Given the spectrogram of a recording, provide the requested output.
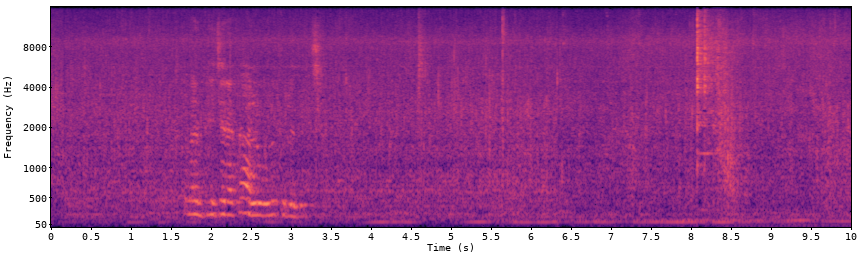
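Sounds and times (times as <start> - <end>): vegetables sizzling in oil: 0.0 - 10.0
utensil clanking on pan: 8.0 - 8.7.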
